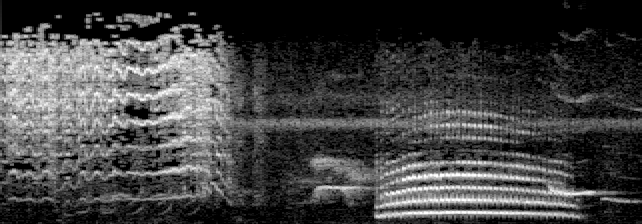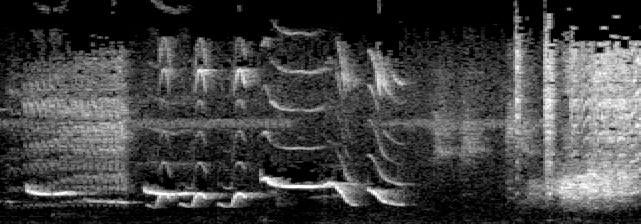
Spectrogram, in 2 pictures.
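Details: Silver-eared laughingthrush singing, a performance meant to stir other birds into song: a long nasal, harmonic drawn-out note, then rapid varied whistled slurs and rising and falling notes, with a hissing burst at the end.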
